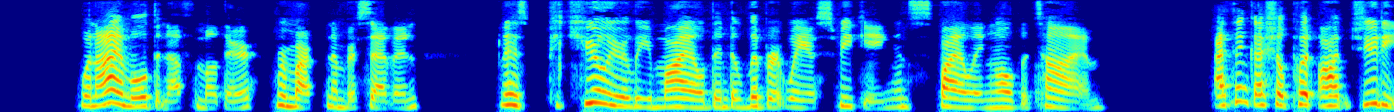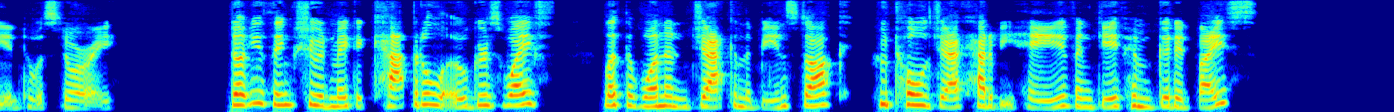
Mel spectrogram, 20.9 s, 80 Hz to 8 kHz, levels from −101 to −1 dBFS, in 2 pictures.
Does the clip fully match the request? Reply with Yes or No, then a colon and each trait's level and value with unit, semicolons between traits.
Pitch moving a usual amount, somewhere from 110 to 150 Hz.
No: average, 4.0 semitones; high, 235 Hz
